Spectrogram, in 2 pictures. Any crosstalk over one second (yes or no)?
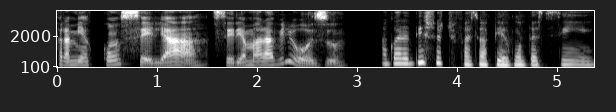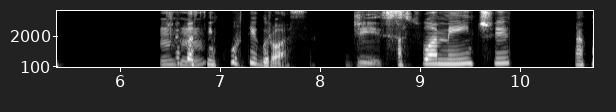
no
